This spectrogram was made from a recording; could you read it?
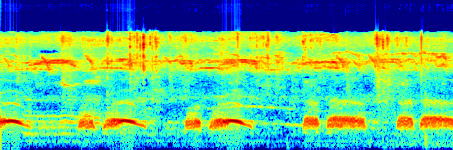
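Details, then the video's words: Decoy calling of a spotted dove, used to draw in wild doves: soft rounded coos, a few gliding downward, then paired flat hoots, with a faint high buzzing background. "Tiếng chim cu gáy gù gọi hay cực chất dùng kích bổi gù kich mồi"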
